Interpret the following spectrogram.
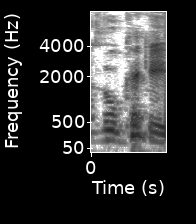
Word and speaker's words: Dlugokecki: Yeah, Dlugokecki is perfectly fine, actually. It's a Polish name.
